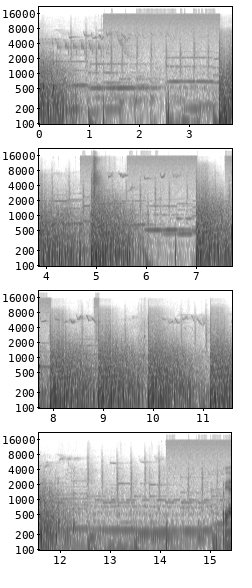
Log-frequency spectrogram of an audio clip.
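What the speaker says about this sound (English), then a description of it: "mega bombs save a lot of time, so I should be pretty generous with the amount I use" Mega bombs going off one after another across a field in the Stardew Valley video game, a run of loud broadband bursts with short gaps, layered over steady game music.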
